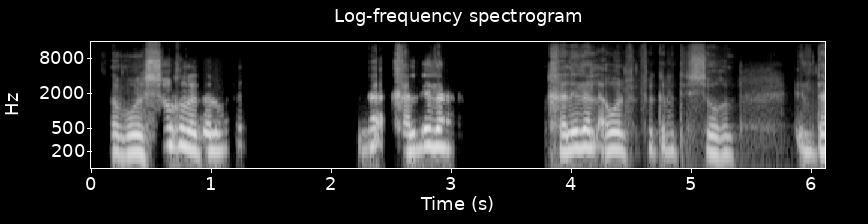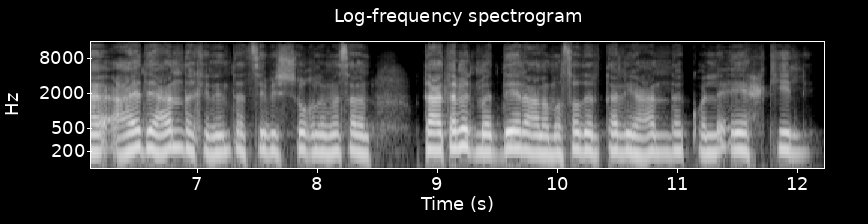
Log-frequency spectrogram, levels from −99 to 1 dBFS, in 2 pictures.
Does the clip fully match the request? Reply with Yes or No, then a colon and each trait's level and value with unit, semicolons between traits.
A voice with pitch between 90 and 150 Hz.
No: high, 200 Hz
